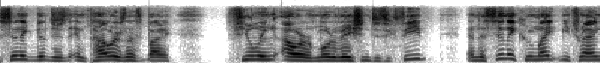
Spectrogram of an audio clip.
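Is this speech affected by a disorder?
Yes: cerebral palsy; power wheelchair user.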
